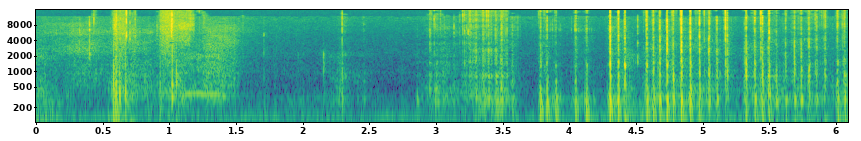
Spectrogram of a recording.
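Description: A small blue starry-print hard-shell zippered carrying case, an EVA shell with a fabric cover, hollow and closed, is held close and tapped and scratched with long nails. Soft, hollow low thuds mix with dry, brushing scratch bursts and quick clicky taps that grow denser toward the end, all at a quiet, intimate level.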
